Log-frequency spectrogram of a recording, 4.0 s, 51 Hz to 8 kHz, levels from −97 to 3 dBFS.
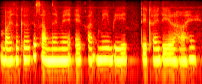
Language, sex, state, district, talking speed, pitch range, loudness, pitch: Hindi, female, Arunachal Pradesh, Lower Dibang Valley, 165 wpm, 210-220 Hz, -15 LUFS, 215 Hz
